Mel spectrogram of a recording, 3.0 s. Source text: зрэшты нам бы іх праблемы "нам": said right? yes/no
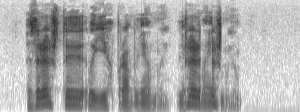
no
